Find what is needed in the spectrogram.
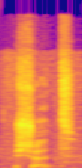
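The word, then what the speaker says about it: Schott: Oui Shot et pas Scott ça fait des années qu'on prononce mal la marque.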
